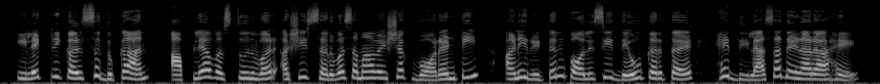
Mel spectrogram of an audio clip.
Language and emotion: Marathi, happy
